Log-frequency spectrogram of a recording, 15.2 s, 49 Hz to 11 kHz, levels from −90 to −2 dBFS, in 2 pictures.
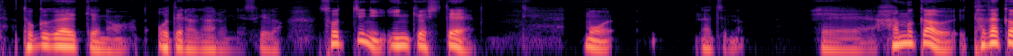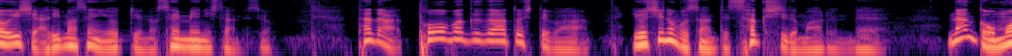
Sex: male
